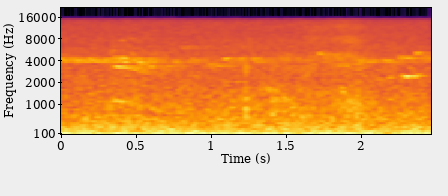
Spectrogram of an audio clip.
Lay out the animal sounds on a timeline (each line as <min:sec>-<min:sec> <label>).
0:00.0-0:02.5 Winter Wren (Troglodytes hiemalis)
0:00.2-0:00.8 Yellow-bellied Sapsucker (Sphyrapicus varius)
